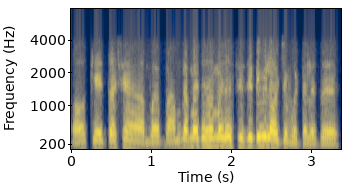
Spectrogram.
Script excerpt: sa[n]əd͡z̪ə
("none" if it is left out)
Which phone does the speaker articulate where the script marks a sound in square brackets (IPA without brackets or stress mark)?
m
